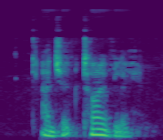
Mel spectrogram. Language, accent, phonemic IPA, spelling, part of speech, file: English, Southern England, /ˌæd͡ʒɛkˈtaɪvəli/, adjectivally, adverb, LL-Q1860 (eng)-adjectivally.wav
- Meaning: As, or in the manner of, an adjective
